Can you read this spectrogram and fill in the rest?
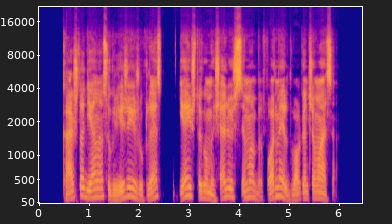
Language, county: Lithuanian, Vilnius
